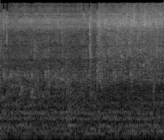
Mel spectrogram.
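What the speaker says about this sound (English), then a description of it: "you want to get some hot water going" Hot water runs from a kitchen sink tap, a steady hissing splash of flowing water close by, constant and unbroken with no voices.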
